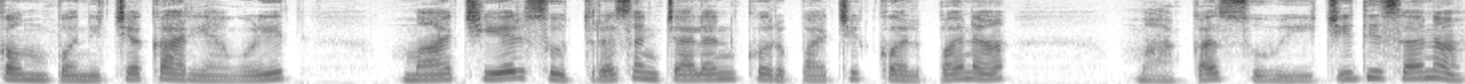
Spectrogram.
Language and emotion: Goan Konkani, fearful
